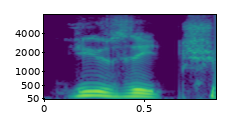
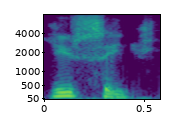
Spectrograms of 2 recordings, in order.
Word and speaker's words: usage: So most people say usage now. He would definitely have said usage.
